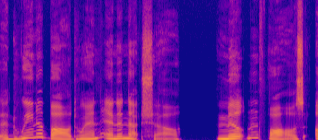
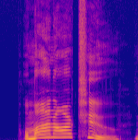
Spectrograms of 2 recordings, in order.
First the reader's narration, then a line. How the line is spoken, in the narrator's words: Dorothy exclaimed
